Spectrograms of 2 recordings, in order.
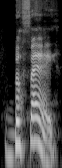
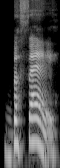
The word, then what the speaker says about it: buffet: a French origin so we don't pronounce the T at the end of this word buffet buffet the t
